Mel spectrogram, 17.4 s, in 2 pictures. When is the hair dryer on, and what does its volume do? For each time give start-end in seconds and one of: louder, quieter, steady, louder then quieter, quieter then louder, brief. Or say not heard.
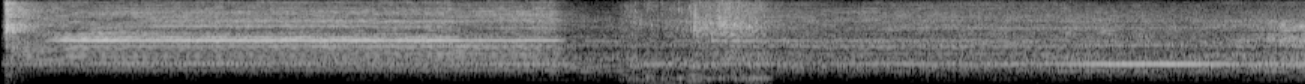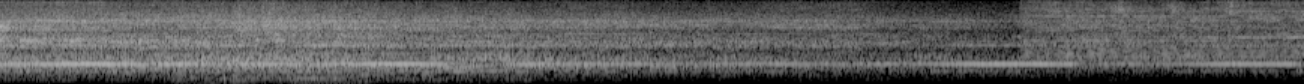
0.0-17.3 louder then quieter.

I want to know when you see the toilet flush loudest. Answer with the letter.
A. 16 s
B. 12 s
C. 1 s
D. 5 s
D.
